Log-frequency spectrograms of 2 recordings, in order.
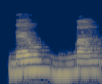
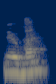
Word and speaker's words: Neumann: no me pidan acá, se escribe von Neumann con doble N al final y una sola M, Neumann. Por eso es Neumann, es una palabra de origen alemán, es von Neumann.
